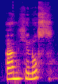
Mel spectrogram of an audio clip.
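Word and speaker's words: ἄγγελος: estaba el nominativo es ángel os ya recuerden que la doble gama se pronuncia la primera como una aimé como una no entonces esta palabra en su en su forma nominativa es ángelos pero cuando llega a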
